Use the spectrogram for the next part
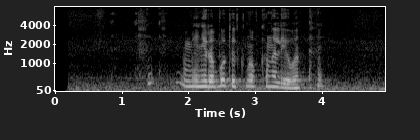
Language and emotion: Russian, sad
